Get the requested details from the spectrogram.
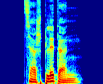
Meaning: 1. to splinter, to smash, to shatter 2. to break up, to balkanize
- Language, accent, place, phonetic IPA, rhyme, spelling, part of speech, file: German, Germany, Berlin, [t͡sɛɐ̯ˈʃplɪtɐn], -ɪtɐn, zersplittern, verb, De-zersplittern.ogg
